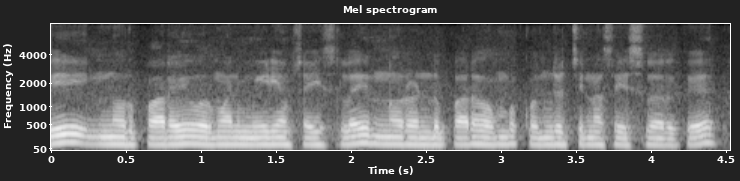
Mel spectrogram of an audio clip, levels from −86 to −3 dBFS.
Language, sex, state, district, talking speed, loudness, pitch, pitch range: Tamil, male, Tamil Nadu, Namakkal, 170 wpm, -16 LUFS, 115 Hz, 115-120 Hz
